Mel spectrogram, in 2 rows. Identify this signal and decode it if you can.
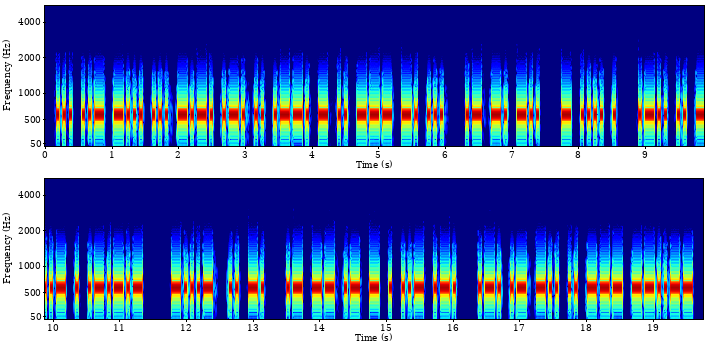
Morse code, heard as a keyed tone, about 25 wpm, 600 Hz. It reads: SUBSCRIPTIONS AND THE LIKE. <BT> IN AMATEUR RADIO,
